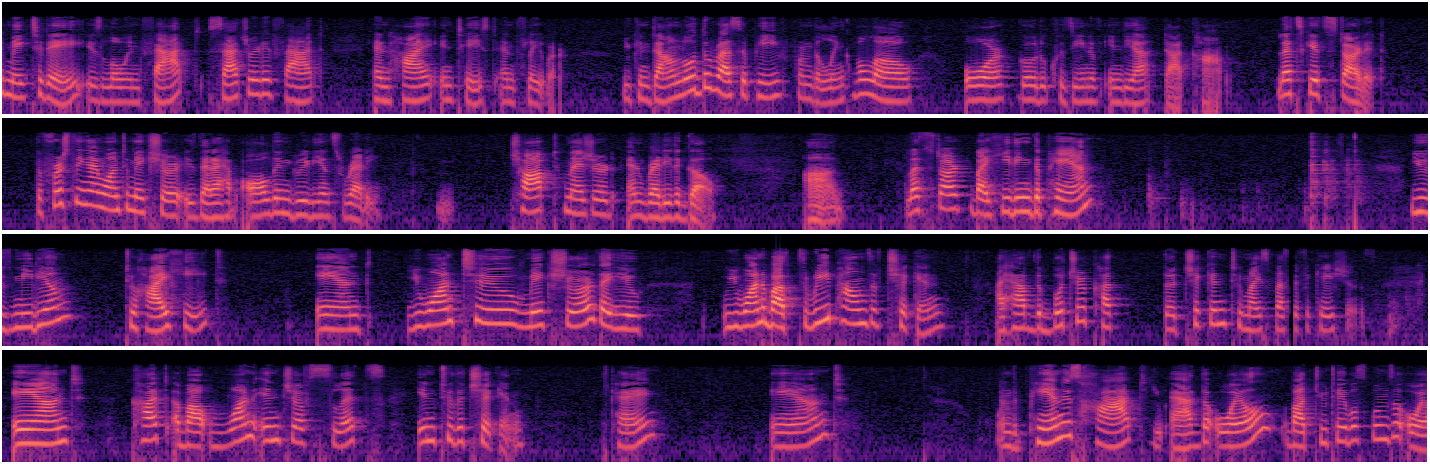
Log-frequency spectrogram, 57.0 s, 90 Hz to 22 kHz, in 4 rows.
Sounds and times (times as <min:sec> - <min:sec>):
Speech: 0:00.0 - 0:03.2, 0:03.8 - 0:05.6, 0:06.2 - 0:13.8, 0:14.6 - 0:18.8, 0:19.4 - 0:21.5, 0:22.3 - 0:22.7, 0:23.3 - 0:25.3, 0:28.4 - 0:30.8, 0:31.7 - 0:35.0, 0:35.8 - 0:42.2, 0:42.9 - 0:48.0, 0:48.8 - 0:49.4, 0:50.5 - 0:51.3, 0:52.7 - 0:57.0.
